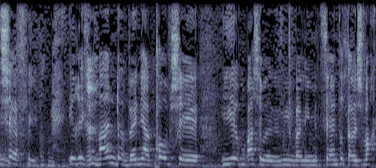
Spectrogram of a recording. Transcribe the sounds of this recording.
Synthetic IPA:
ʃefi | iʁismand̪abenjakovʃe | iamʁaʃeveanimet͡sajent̪ot̪aliʃvaχ

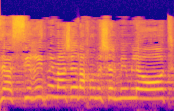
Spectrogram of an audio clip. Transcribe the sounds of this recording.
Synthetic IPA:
zeasiʁit̪mimaʃeanaχnumeʃalmimleot

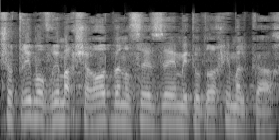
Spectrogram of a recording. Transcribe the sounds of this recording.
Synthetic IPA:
ʃo̞t̪ʁimo̞vʁimaχʃaʁo̞t̪beno̞se̞zemet̪od̪ʁaχimalkaχ

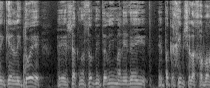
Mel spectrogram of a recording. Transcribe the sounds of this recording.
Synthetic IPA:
imkenlit̪oe | ʃeaknaso̞t̪nit̪animaljed̪e̞jpakaχimʃelaχava

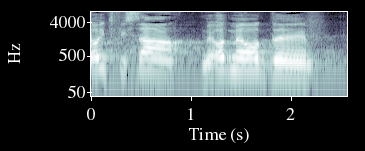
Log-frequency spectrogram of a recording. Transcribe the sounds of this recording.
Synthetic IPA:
ojt̪fisameo̞d̪meo̞d̪

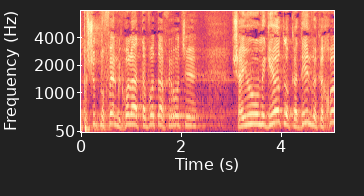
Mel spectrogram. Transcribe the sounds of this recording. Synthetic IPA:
paʃut̪no̞fe̞lmiko̞laːt̪avo̞t̪aːχe̞ʁo̞t̪ʃe | ʃeajumeɡijo̞t̪lo̞kad̪invekaχo

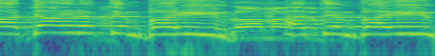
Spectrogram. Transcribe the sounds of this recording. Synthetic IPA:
ad̪aːinɐt̪embɐimɐt̪embɐi

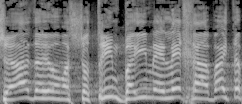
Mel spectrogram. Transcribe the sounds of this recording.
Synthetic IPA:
ʃead̪ajo̞maʃot̪ʁimbaimeleχavajt̪a

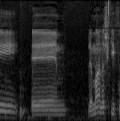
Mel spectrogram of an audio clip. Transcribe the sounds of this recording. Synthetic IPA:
iem | lemaːnlaʃkif

